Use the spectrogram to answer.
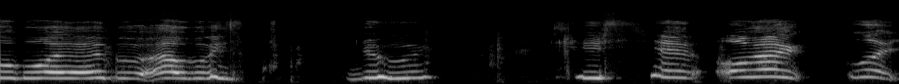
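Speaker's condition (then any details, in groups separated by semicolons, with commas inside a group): Cerebral palsy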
